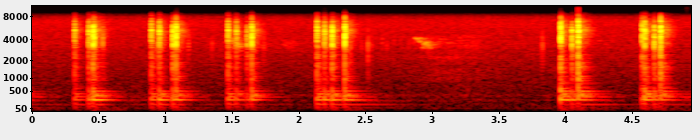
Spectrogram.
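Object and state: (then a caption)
Glass window pane tapped. Long purple-painted fingernails tap on a flat glass window pane with an insect screen behind it, in short clusters of quick clicking taps separated by quiet pauses. Each cluster has a bright, clicky attack over a low resonant tone around 250 Hz that dies away quickly.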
